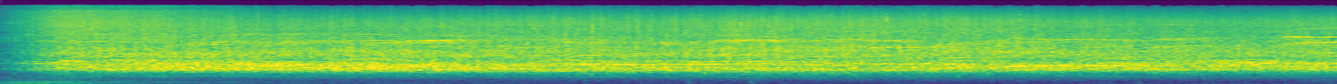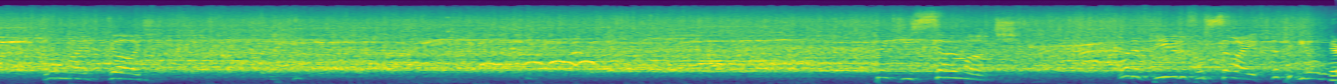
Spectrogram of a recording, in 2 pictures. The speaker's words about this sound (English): And it is just people like flipping the fuck screaming their faces off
